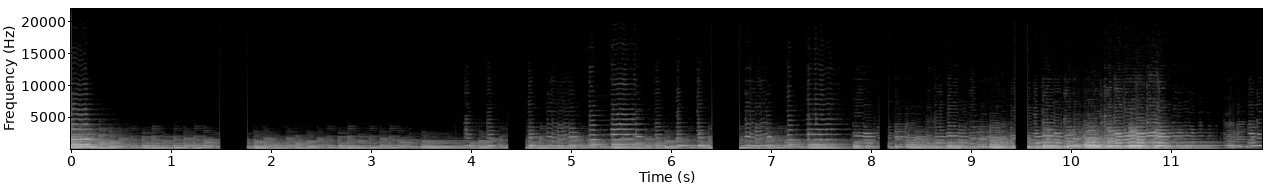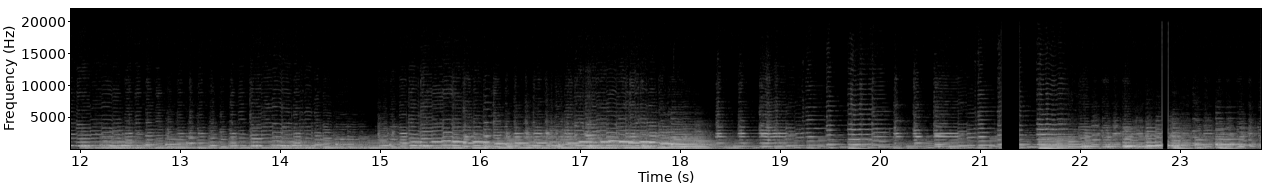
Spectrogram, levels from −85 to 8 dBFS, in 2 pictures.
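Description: The music drops out abruptly seven times, at 1.49 to 1.77 s (about 280 ms), 4.37 to 4.55 s (186 ms), 6.41 to 6.69 s (280 ms), 8.08 to 8.17 s (93 ms), 9.44 to 9.57 s (127 ms), 21.21 to 21.40 s (186 ms) and 22.82 to 22.88 s (63 ms). Each is a block of digital silence, where the output was zeroed, likely because buffers weren't filled in time. The 186 ms and 93 ms gaps fit 8192- and 4096-sample blocks.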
